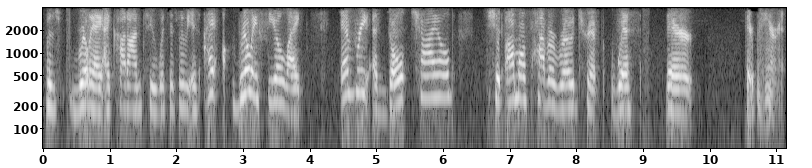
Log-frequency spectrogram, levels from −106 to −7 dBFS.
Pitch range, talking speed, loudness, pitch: 180-255 Hz, 150 wpm, -21 LUFS, 210 Hz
